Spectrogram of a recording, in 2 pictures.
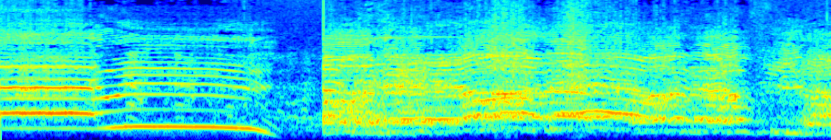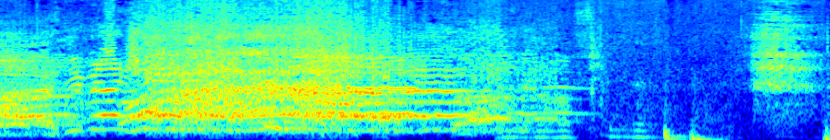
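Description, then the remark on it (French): A loud crowd of French fans cheers and yells in celebration of a France team victory, with a high sustained shout at the start, then a dense roar of overlapping voices that thins out toward the end. “Ah, quelle joie, quelle bonne ambiance.”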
